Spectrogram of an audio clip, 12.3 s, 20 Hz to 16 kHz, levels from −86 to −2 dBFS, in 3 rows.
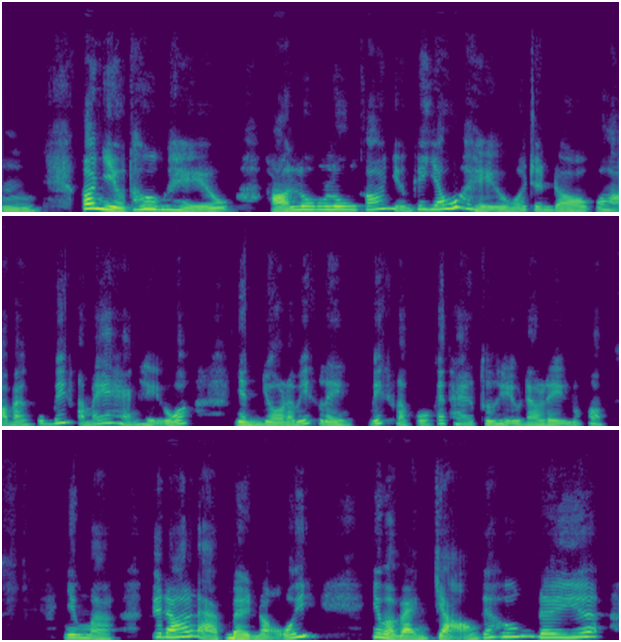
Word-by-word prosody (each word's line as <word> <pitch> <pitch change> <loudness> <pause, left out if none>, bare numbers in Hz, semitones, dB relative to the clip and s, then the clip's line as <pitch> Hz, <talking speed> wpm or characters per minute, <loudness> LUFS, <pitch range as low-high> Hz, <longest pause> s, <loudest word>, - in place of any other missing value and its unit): Ừm, 195 -5 -2 0.3
có 350 - +8
nhiều 250 - +6
thương 270 +4 +3
hiệu, 190 -5 0 0.3
họ 170 0 +5
luôn 255 +2 +2
luôn 250 0 +3
có 265 +2 +1
những 340 +2 -4
cái 280 - -2
dấu 295 +9 +3
hiệu 170 0 -1
ở 210 - -3
trên 225 -2 -4
đồ 175 -4 0
của 205 +6 -6
họ, 220 - -1
bạn 165 0 -3
cũng - - -8
biết 310 +5 -3
là - - -4
mấy 220 +6 -4
cái 295 - -3
hàng 185 -11 -5
hiệu 170 -2 -2
á 240 - 0 0.3
nhìn 190 -4 +1
vô 205 +1 +1
là 190 - -1
biết 230 +4 -2
liền, 180 -5 -1
biết 245 +4 -1
là 185 - -4
của 170 - -5
cái 260 - -6
thang 205 -1 -6
thương 220 -1 0
hiệu 160 -5 -1
nào 175 0 -2
liền, 165 -2 -1
đúng 190 - -9
hông? 225 -5 -5 0.5
Nhưng 235 -1 +2
mà 175 -5 -1 0.3
cái 295 - 0
đó 295 +4 +6
là 385 - +1
bề 200 -6 +6
nổi, 170 - +1 0.4
nhưng 290 -2 +4
mà 245 - +6
bạn 180 0 +3
chọn 180 -1 +1
cái 270 - -1
hướng 315 +5 -2
đi 275 0 +3
á 335 +1 0
220 Hz, 280 wpm, -24 LUFS, 180-275 Hz, 0.5 s, có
